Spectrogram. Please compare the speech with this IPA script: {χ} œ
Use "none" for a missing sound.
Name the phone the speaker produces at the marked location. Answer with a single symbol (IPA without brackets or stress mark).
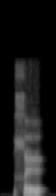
χ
